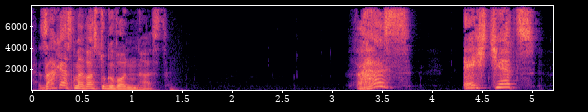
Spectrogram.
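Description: A man playing a cheerful, optimistic bicycle repairman in a children's radio play, excitable and husky. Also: slow, exaggerated voice. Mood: excited. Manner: excitable, swoops wildly in pitch.

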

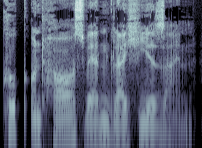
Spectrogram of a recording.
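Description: A man's voice: mid-range voice, sing-song, measured pace, no room sound. Guy doing a grumpy old farmer all flustered, blurting and muttering, dry sound. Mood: flustered grumbling. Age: older. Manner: grumbling, rattled, loud outbursts.

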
